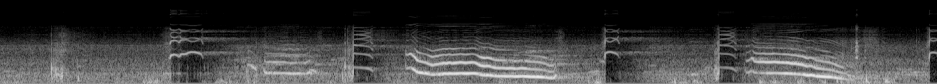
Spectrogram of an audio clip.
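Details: A crying black pug named Gong Fu, sad for its small ball, gives three long whimpers that start high and slide steadily downward, separated by brief sharp squeaks and a quiet pause.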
